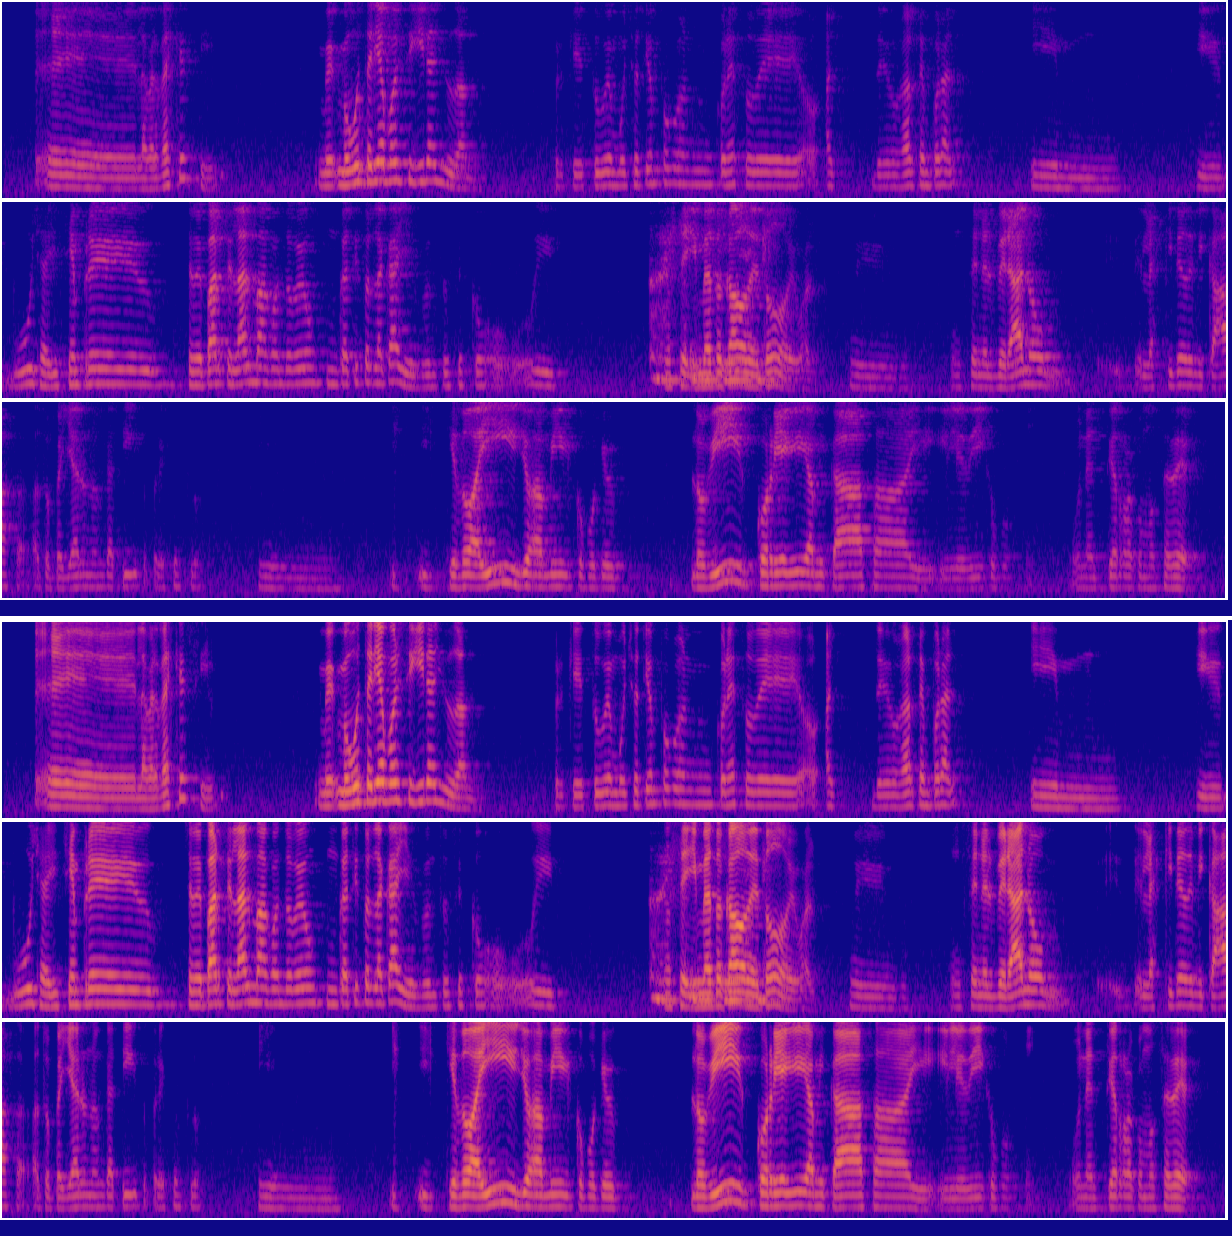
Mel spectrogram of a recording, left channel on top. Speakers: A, on the right; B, in the centre.
A: Eh, la verdad es que sí. Me, me gustaría poder seguir ayudando, porque estuve mucho tiempo con, con esto de, ho- ay, de hogar temporal y, mm, y, pucha, y siempre se me parte el alma cuando veo un, un gatito en la calle, pues, entonces como, uy,
B: Ay,
A: No sé,
B: qué
A: y
B: difícil.
A: me ha tocado de todo igual. Y, no sé, en el verano, eh, en la esquina de mi casa, atropellaron a un gatito, por ejemplo. Y, mm, y, y quedó ahí, yo a mí como que lo vi, corrí a mi casa y, y le di como un un entierro como se debe.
